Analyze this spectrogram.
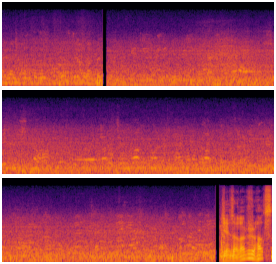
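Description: Street crowd chatter murmurs outdoors.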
